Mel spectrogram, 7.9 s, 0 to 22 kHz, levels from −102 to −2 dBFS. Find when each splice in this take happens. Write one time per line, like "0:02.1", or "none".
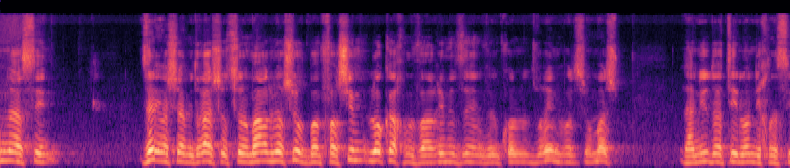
0:01.5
